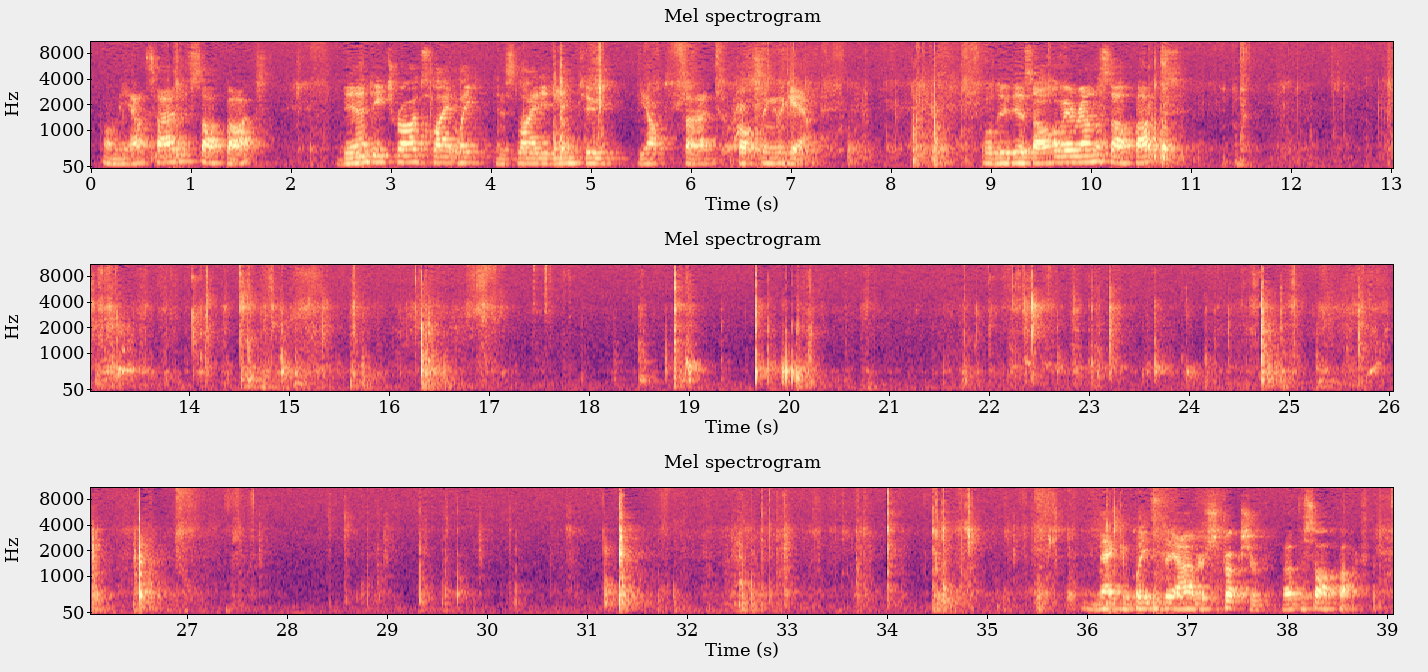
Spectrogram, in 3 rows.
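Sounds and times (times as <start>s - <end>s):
heavy fabric rustling: 4.9s - 17.3s.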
